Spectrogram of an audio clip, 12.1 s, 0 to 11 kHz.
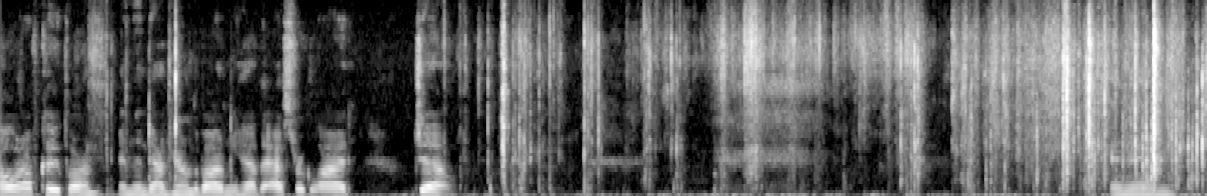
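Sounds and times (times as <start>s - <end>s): packaging crinkling: 4.6s - 12.0s.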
